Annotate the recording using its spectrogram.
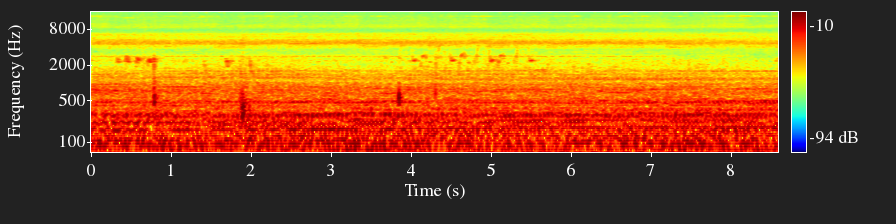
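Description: Steady outdoor background of insects buzzing, with a few faint short bird chirps and one or two tiny clicks.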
